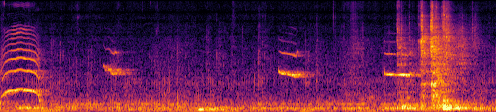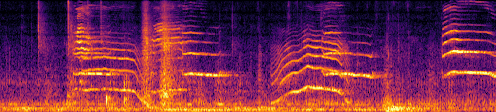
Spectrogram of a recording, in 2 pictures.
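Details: Kittens with their mother cat calling repeatedly: about a dozen high, bending meows, some rising then falling, coming roughly every second or two, with a few faint squeaks and low room hum between them.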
